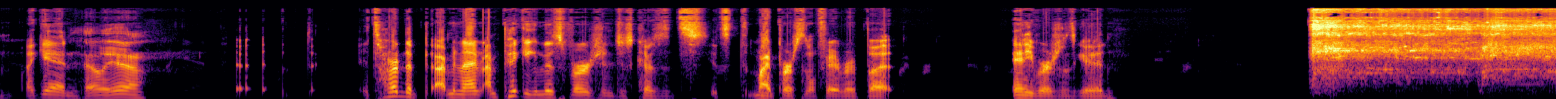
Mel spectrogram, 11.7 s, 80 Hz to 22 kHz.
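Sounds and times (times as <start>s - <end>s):
speech: 0.2s - 1.2s, 2.7s - 6.8s, 7.6s - 8.4s
glass shattering: 9.8s - 11.6s.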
